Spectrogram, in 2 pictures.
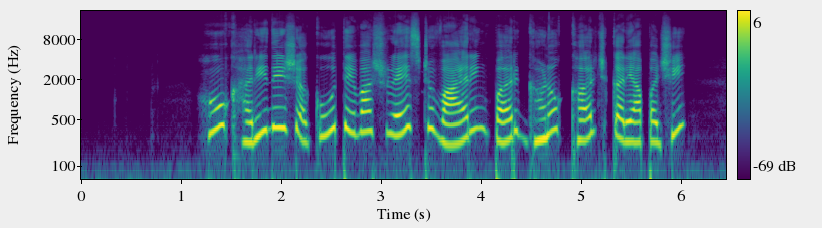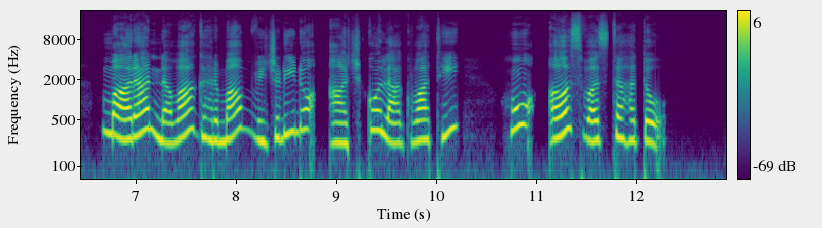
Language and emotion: Gujarati, sad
